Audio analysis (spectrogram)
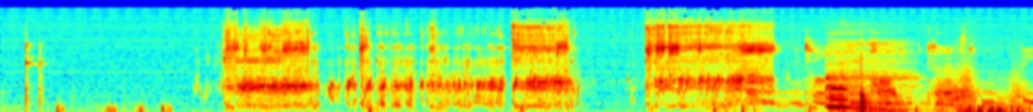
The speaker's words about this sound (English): I'm about to pour myself a little glass of wine. Let's see if I can get this situated. Hold on. Here we go.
